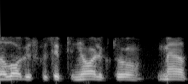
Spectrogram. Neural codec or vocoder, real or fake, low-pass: none; real; 3.6 kHz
